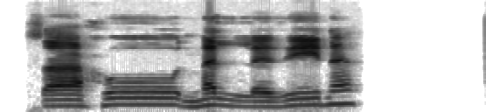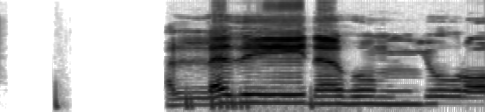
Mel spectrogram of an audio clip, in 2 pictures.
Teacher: الذین هم عن صلاتهم ساهون الذین هم یراءون، الذین ملانے کی صورت میں نون لام کے ساتھ ملے گا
